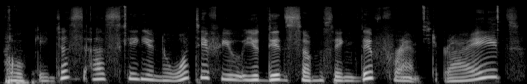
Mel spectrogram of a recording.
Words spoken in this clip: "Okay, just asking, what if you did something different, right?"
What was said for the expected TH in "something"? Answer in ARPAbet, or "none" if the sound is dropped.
TH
